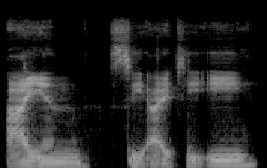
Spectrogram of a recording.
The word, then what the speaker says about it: incite: i know the favorite my favorite example is insight and insight those are two different words i-n-c-i-t-e i-n-s-i-g-h-t and that's a true minimal pair in sight incite violence and insight i have insight into how ben thinks and right that's a stress minimal pair right correct that's a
